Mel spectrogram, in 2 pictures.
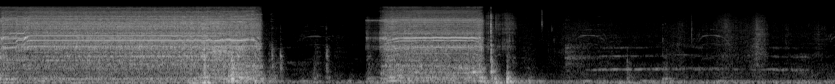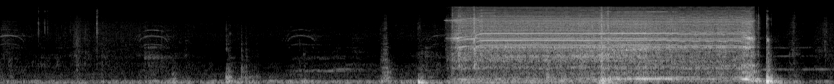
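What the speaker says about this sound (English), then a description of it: "whenever you're drilling into a vehicle" A power drill bores into a truck bed in three loud, close bursts of whining, grinding drilling, separated by quieter stretches of faint clicks and handling noise.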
